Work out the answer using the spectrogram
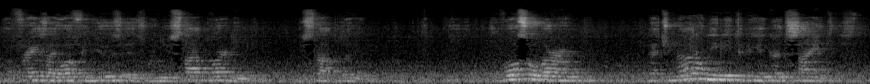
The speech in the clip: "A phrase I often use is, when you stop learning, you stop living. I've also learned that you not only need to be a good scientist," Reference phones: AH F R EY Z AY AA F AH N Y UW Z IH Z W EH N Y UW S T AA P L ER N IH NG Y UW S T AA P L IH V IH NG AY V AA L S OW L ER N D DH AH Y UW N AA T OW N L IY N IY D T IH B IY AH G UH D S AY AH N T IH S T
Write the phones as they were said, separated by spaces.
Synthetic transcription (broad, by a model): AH F R EY Z AY AA F AH N Y UW Z IH Z W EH N Y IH S T AA P L ER N IH NG Y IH S T AA P L IH V IH NG AY V AA L S OW L ER N DH AH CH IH N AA T OW N L IY N IY D T IH B IY AH G UH D S AY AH N T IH S T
